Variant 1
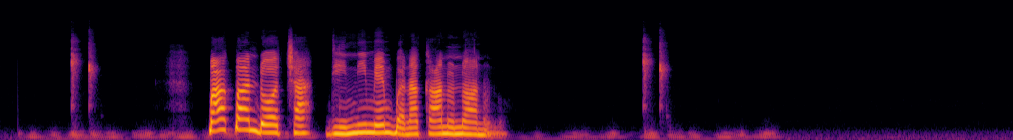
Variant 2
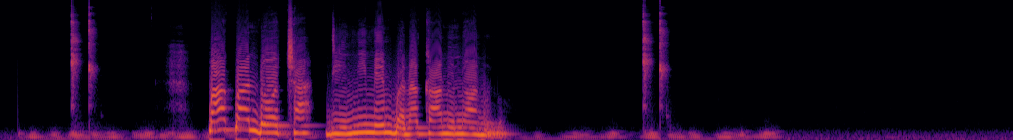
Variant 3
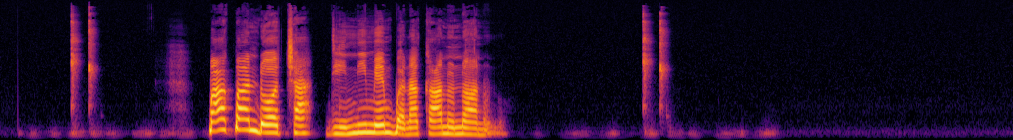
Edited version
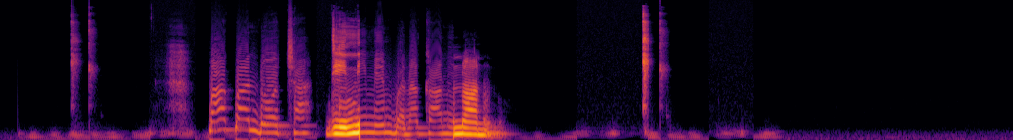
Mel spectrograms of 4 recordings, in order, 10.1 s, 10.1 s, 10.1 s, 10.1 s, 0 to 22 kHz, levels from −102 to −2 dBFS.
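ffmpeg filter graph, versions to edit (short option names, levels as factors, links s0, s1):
-filter_complex "[2:a]asplit=4[s0][s1][s2][s3];[1:a]asplit=6[s4][s5][s6][s7][s8][s9];[s4]atrim=end=1.492[s10];[s0]atrim=start=1.488:end=1.952[s11];[s5]atrim=start=1.948:end=3.162[s12];[s1]atrim=start=3.158:end=3.592[s13];[s6]atrim=start=3.588:end=4.532[s14];[0:a]atrim=start=4.528:end=4.992[s15];[s7]atrim=start=4.988:end=5.762[s16];[s2]atrim=start=5.758:end=6.482[s17];[s8]atrim=start=6.478:end=7.082[s18];[s3]atrim=start=7.078:end=7.532[s19];[s9]atrim=start=7.528[s20];[s10][s11]acrossfade=d=0.004:c1=hsin:c2=hsin[s21];[s21][s12]acrossfade=d=0.004:c1=hsin:c2=hsin[s22];[s22][s13]acrossfade=d=0.004:c1=hsin:c2=hsin[s23];[s23][s14]acrossfade=d=0.004:c1=hsin:c2=hsin[s24];[s24][s15]acrossfade=d=0.004:c1=hsin:c2=hsin[s25];[s25][s16]acrossfade=d=0.004:c1=hsin:c2=hsin[s26];[s26][s17]acrossfade=d=0.004:c1=hsin:c2=hsin[s27];[s27][s18]acrossfade=d=0.004:c1=hsin:c2=hsin[s28];[s28][s19]acrossfade=d=0.004:c1=hsin:c2=hsin[s29];[s29][s20]acrossfade=d=0.004:c1=hsin:c2=hsin"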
